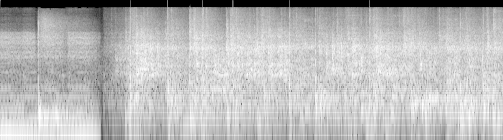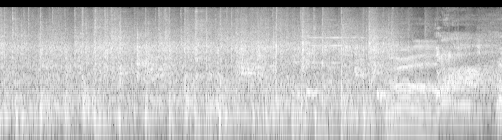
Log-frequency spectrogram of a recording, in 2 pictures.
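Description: Rock intro music with electric guitar cuts off about a second in. It is followed by a run of quick thuds: fists striking the padded targets of a Nexersys boxing trainer over a noisy background, with a voice rising and falling near the end.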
